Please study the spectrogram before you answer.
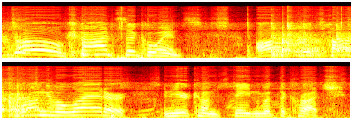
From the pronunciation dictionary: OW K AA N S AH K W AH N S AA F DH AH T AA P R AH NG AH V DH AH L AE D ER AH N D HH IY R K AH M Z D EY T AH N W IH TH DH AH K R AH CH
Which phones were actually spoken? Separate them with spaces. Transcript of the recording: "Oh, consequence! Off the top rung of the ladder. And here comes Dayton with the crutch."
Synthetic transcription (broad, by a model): OW K AA N S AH K W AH N S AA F DH AH T AA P R AH NG AH V DH AH L AE D ER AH N HH IY R K AH M Z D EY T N W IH DH AH K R AH CH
